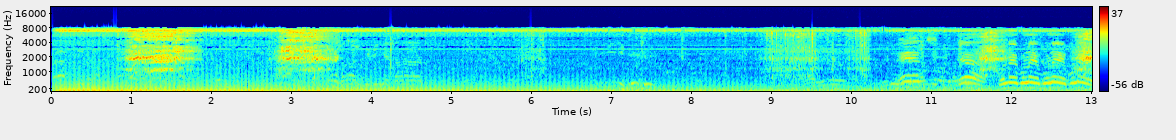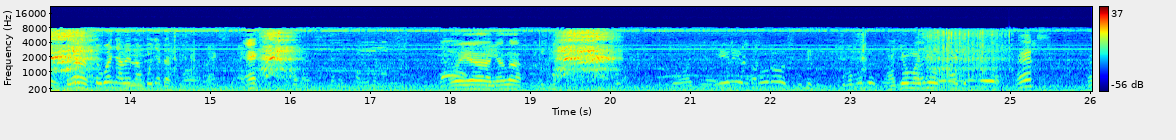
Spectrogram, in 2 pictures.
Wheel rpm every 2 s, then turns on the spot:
30, 30, 0, 0, 20, 10, 30, 10, 10, 20, 20, 0, 10.
8-10 24-26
